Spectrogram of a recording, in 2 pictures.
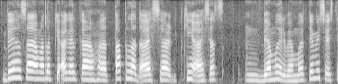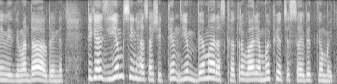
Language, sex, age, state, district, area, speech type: Kashmiri, female, 30-45, Jammu and Kashmir, Baramulla, rural, spontaneous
